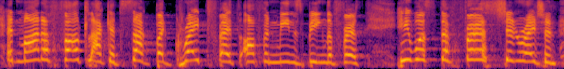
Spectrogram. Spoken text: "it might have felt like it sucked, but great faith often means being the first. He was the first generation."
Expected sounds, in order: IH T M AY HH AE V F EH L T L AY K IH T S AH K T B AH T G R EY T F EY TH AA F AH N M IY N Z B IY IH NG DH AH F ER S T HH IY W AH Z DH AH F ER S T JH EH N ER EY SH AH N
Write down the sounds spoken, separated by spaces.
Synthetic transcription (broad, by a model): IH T M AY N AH F EH L T L AY K IH T S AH K B AH T G R EY T F EY TH AA F AH N M IY N Z B IY IH NG DH AH F ER S T HH IY W AH Z DH AH F ER S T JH EH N ER EY SH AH N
